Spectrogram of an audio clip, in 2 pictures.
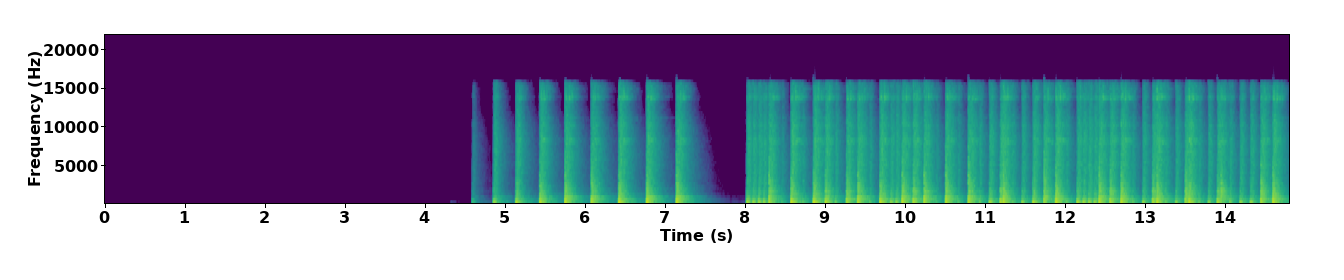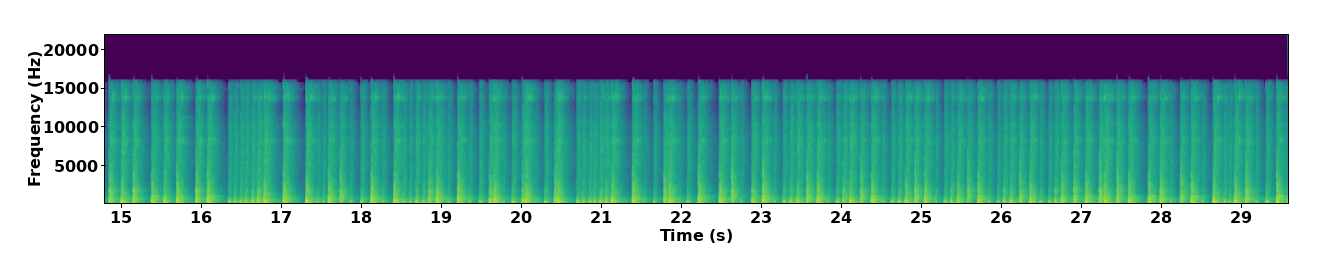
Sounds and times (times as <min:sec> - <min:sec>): Drum roll: 0:04.6 - 0:07.4, 0:08.0 - 0:29.5.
